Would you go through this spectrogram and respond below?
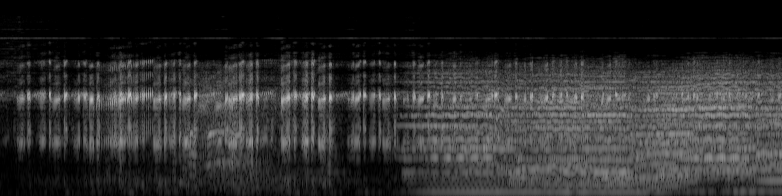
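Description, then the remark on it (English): A dense chorus of frogs croaking alongside rapid, high chirping of crickets, loud, shifting midway into a steadier, deeper droning croak that continues to the end. No one speaks. “Yes, sir, we'd really get a big bang out of hearing some good old frogs and crickets.”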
